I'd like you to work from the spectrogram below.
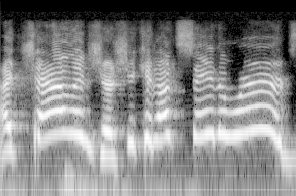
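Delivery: cocky, high, loud voice.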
